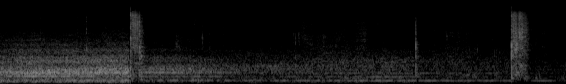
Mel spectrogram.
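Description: Plastic wrap being peeled off a wooden drum shell: a rasping tear that cuts off suddenly about a second in, then light crackles and one sharp snap near the end.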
